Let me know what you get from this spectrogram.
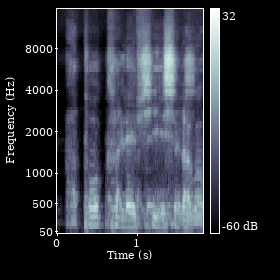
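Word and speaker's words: ἀποκάλυψις: 헬라어로 계시를 아포칼립시스라고 발음을 합니다.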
